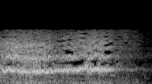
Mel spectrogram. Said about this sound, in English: Piano drew up with a screech of brakes.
